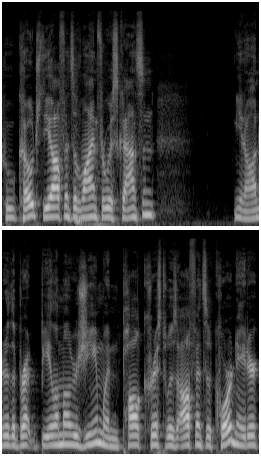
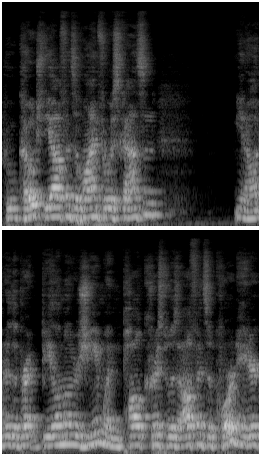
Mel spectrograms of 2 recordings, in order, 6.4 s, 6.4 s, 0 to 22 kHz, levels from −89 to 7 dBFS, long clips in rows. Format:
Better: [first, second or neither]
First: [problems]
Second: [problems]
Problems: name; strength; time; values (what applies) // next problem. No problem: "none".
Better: first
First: none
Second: room echo; slight; dies away in 0.3 s // off-mic speech; far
